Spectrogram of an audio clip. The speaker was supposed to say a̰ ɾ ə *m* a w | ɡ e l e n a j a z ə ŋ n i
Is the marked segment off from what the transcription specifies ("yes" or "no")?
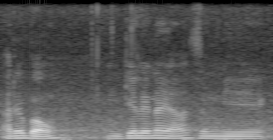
yes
